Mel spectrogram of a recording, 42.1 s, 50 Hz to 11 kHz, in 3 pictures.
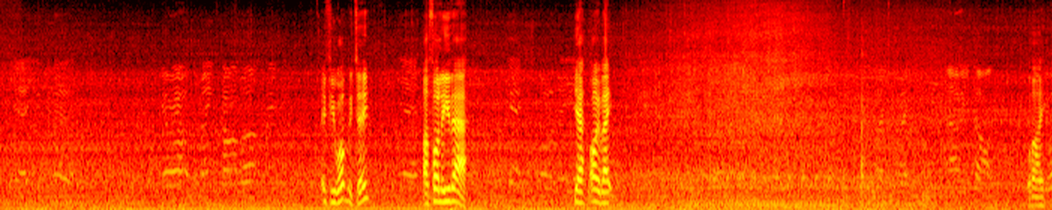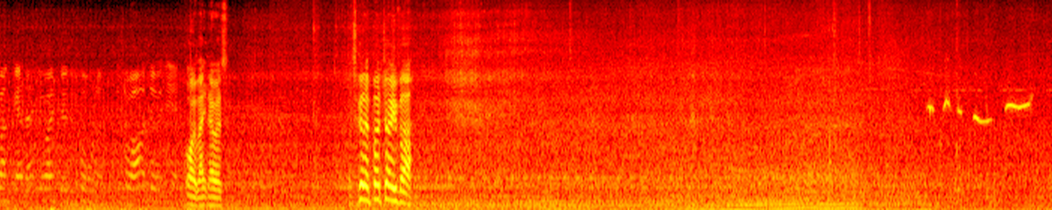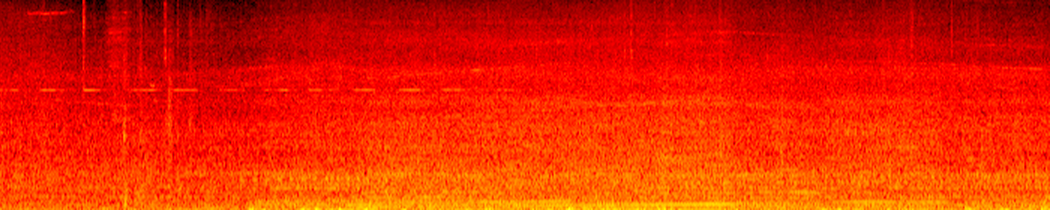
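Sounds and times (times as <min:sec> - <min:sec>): lorry diesel engine running: 0:00.0 - 0:42.0
reversing alarm beeping: 0:26.4 - 0:34.9.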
